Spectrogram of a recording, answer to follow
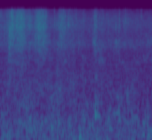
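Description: Footsteps of baseball players in spiked shoes jogging and shuffling on infield dirt, mixed with their voices.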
